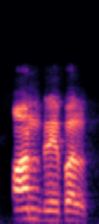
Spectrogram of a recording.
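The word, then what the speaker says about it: honorable: इसी तरह से ऑनरेबल, एन ऑनरेबल, ऑनरेबल सम्मानीय आदमी, ऑनरेबल नहीं कहते हैं, ऑनरेबल कहते हैं।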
